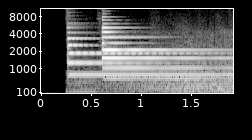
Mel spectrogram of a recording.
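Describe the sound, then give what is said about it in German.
A doorbell at von Drösel's flat in Brunnenhilde Straße 10 rings a clear two-note ding-dong, the second tone following quickly and ringing out with a slow fade. It is moderately loud, with no voices. “Bitte bei von Drösel klingeln und Schuhe ausziehen.”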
